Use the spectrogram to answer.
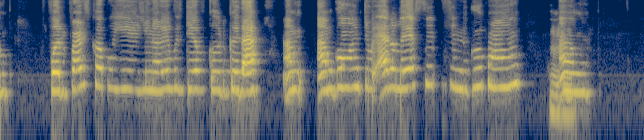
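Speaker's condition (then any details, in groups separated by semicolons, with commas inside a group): Cerebral palsy; quadriplegic type, all four limbs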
